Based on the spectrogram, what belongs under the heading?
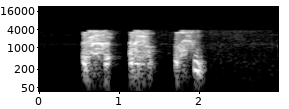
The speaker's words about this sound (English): Excuse me, people. I try not to cough on air, but my throat got a little dry there.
